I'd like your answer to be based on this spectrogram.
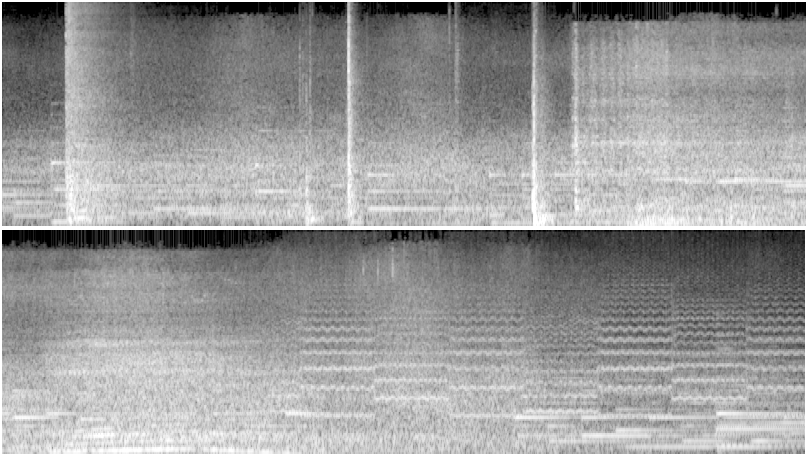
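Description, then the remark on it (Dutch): An ambulance engine starts up with a few sharp clunks, then the ambulance pulls away as its siren rises and wails in a steady rhythm, loud, with no one talking. “Kelly, je gaat nu mee met de ambulance.”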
